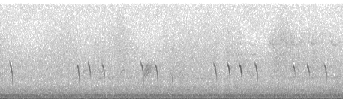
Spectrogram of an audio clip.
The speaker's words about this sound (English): The wild bird right above the cages.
